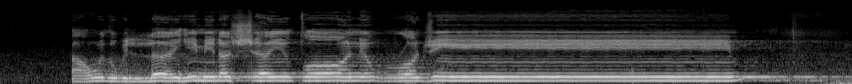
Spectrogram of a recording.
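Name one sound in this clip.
A man chants a long, drawn-out melodic recitation into a microphone, his voice echoing in a large hall.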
